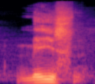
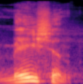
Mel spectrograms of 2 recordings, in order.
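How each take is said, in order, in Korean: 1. 두 번째 음절은 평범한 's' 소리예요. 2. 두 번째 음절은 'sh' 소리예요. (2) "제가 발음을 잘못하고 메이션 이렇게 했네요"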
